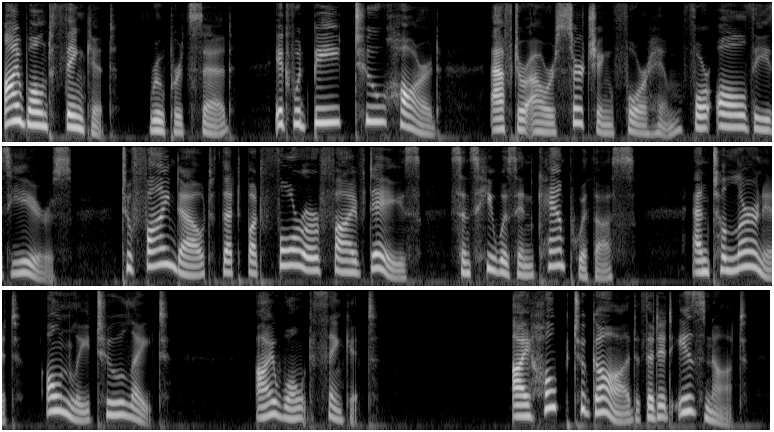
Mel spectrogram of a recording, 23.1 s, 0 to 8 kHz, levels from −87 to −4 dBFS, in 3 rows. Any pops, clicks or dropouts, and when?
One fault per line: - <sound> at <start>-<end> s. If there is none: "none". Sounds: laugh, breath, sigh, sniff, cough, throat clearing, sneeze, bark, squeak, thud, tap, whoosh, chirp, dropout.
none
